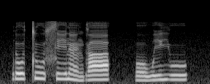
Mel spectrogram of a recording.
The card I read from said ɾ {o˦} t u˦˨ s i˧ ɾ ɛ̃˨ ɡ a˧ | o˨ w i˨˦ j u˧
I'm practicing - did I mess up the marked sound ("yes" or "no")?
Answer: no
